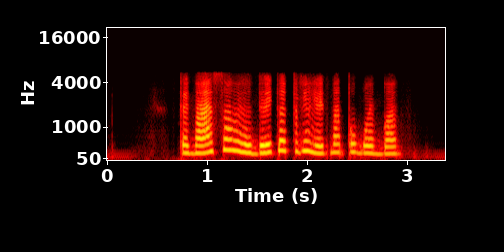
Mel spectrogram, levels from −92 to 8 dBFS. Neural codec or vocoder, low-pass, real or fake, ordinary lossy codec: codec, 16 kHz, 0.5 kbps, FreqCodec, smaller model; 5.4 kHz; fake; none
